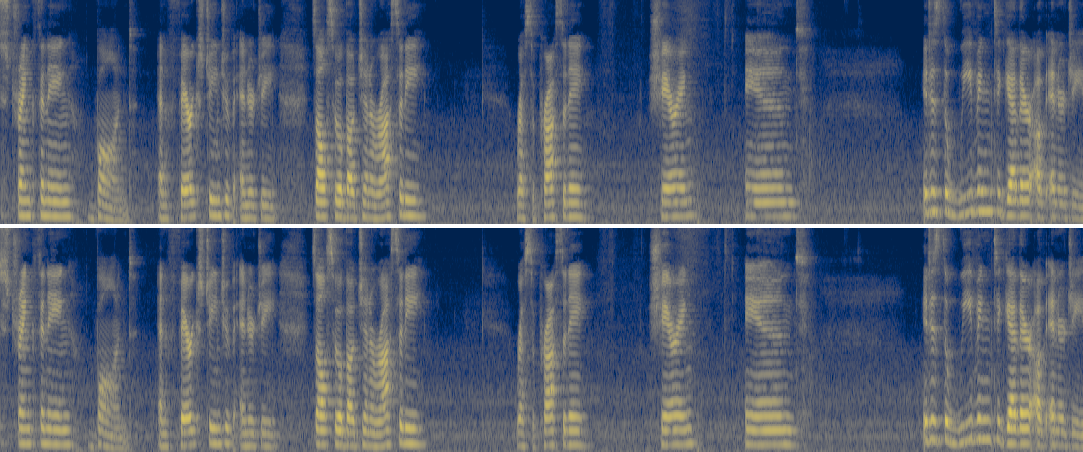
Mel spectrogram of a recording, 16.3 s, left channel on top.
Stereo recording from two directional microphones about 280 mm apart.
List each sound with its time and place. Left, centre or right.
0.0 s a woman's voice: centre
7.7 s a woman's voice: centre
9.7 s a woman's voice: centre
13.8 s a woman's voice: centre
